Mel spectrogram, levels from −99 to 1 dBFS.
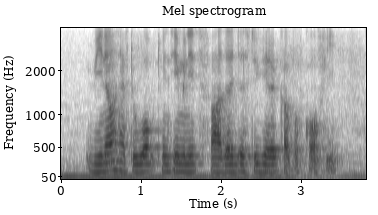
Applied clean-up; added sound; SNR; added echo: none; none; none; none.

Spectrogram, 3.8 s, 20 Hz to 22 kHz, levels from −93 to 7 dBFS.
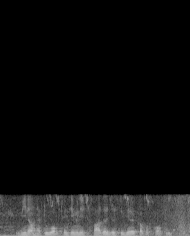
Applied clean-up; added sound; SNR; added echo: none; Cricket; 15 dB; none.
